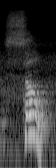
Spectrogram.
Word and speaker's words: São: So instead of sound, you just say São.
